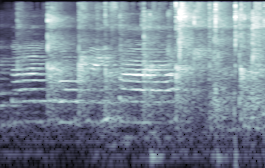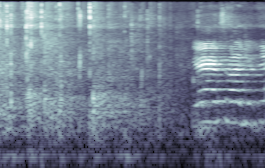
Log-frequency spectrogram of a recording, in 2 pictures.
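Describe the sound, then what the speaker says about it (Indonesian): A classroom group of students claps for a student group after a presentation, a short burst of hand clapping and tapping mixed with voices talking nearby. "tepuk tangan untuk kelompoknya Iva"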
